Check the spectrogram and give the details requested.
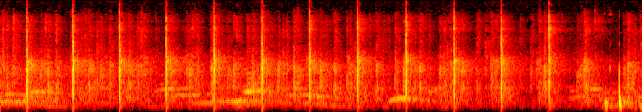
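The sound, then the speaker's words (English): A church audience claps in steady unison in praise of the Lord, sharp rhythmic hand claps roughly three per second, with voices and murmuring carrying underneath throughout. “Give the Lord a hand clap of praise if you love his word.”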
